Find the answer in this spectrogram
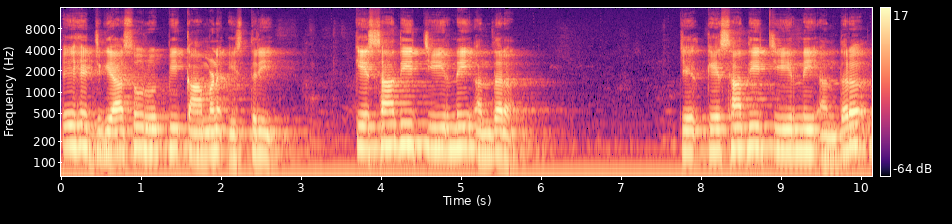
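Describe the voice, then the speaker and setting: A man preaching in a gurdwara hall, chanting scripture lines and then explaining them slowly, repeating each line. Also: a little high, steady tone, a bit bright. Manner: slow, measured, repeats each line twice. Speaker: Sikh preacher. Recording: echoey hall with long reverb.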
